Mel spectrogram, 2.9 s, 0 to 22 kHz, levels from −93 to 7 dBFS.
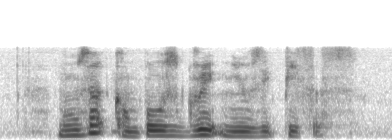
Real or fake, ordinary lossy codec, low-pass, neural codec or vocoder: fake; none; 5.4 kHz; codec, 44.1 kHz, 7.8 kbps, Pupu-Codec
